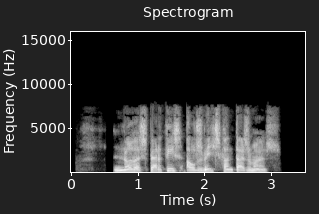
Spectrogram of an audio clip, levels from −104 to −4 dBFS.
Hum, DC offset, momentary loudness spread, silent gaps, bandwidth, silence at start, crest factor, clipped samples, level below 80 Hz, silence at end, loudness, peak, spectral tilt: none; under 0.1%; 9 LU; 0.52-0.62 s; 7.8 kHz; 0.25 s; 18 dB; under 0.1%; -60 dBFS; 0.4 s; -17 LUFS; -2 dBFS; -4.5 dB/octave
